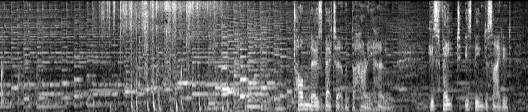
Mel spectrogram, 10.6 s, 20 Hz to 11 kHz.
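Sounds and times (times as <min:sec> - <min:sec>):
sustained music: 0:01.1 - 0:09.4
horse hooves clip-clopping: 0:02.0 - 0:04.9
speech: 0:06.0 - 0:10.4.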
